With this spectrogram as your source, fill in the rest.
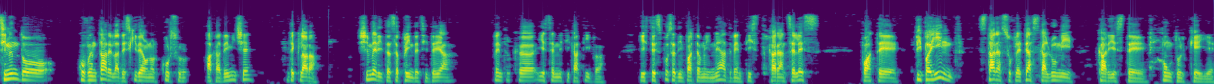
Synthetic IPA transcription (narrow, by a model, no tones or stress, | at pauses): t̪sinɨnd̪o̞ | kuvɨnt̪aɾe̞lad̪e̞skʲid̪e̞ɾeauno̞rkursurʲ | akad̪e̞mit͡ʃe̞ | d̪e̞klaɾa̰ | ʃime̞ɾit̪əsəpɾind̪esid̪e̞ja | pe̞nt̪ɾukʰəje̞sse̞mnifikat̪ivə̰ | je̞st̪e̞spusəd̪inpart̪eaunujne̞ad̪ve̞nt̪ist̪kaɾeaɨnt̪se̞le̞s | poat̪e̞ | pipəjind̪ | st̪aɾeasufle̞t̪easkəalumi | kaɾejest̪e̞puŋk̚t̪ulkʲe̞je̞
